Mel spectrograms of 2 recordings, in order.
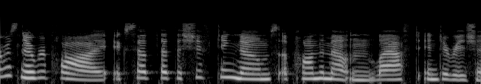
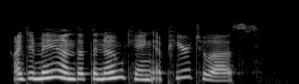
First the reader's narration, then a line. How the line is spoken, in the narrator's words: Ozma cried out in a loud voice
